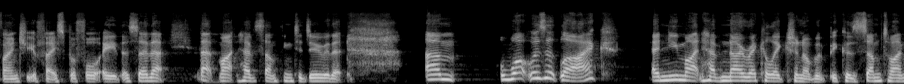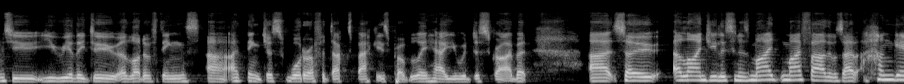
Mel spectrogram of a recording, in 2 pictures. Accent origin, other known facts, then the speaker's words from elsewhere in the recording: Sydney, New South Wales, Australia; growing up in the Sutherland Shire, which back in the late 70s was the most Anglo-Saxon part of Australia.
